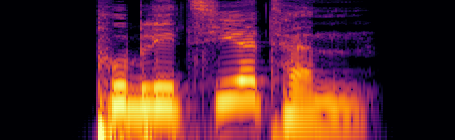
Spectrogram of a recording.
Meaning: strong dative masculine/neuter singular of publiziert
- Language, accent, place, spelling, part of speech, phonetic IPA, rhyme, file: German, Germany, Berlin, publiziertem, adjective, [publiˈt͡siːɐ̯təm], -iːɐ̯təm, De-publiziertem.ogg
